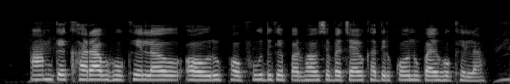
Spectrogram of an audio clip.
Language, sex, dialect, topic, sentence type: Bhojpuri, female, Northern, agriculture, question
